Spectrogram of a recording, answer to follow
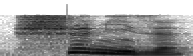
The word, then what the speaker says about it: chemise: Donc ici, mais c'est le son ch, hein, pas tch. On prononce chemise, ok?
